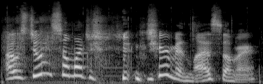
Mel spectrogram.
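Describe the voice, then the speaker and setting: A woman's voice: high-pitched, wildly swooping pitch, unhurried, a bit bright, soft background music. An American woman chatting casually on a live stream, rambling and hesitant with many restarts.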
